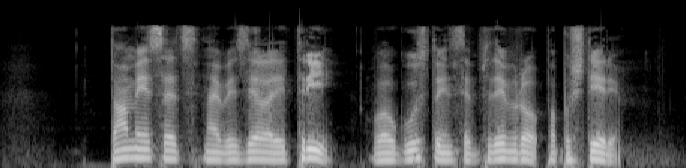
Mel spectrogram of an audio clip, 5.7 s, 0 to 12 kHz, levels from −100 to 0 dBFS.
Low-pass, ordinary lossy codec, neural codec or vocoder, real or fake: 7.2 kHz; AAC, 32 kbps; none; real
